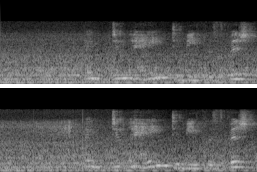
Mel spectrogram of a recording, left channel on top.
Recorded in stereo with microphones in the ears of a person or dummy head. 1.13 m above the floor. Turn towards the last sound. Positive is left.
turn(degrees=-30)  # may be behind; listen again after turning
